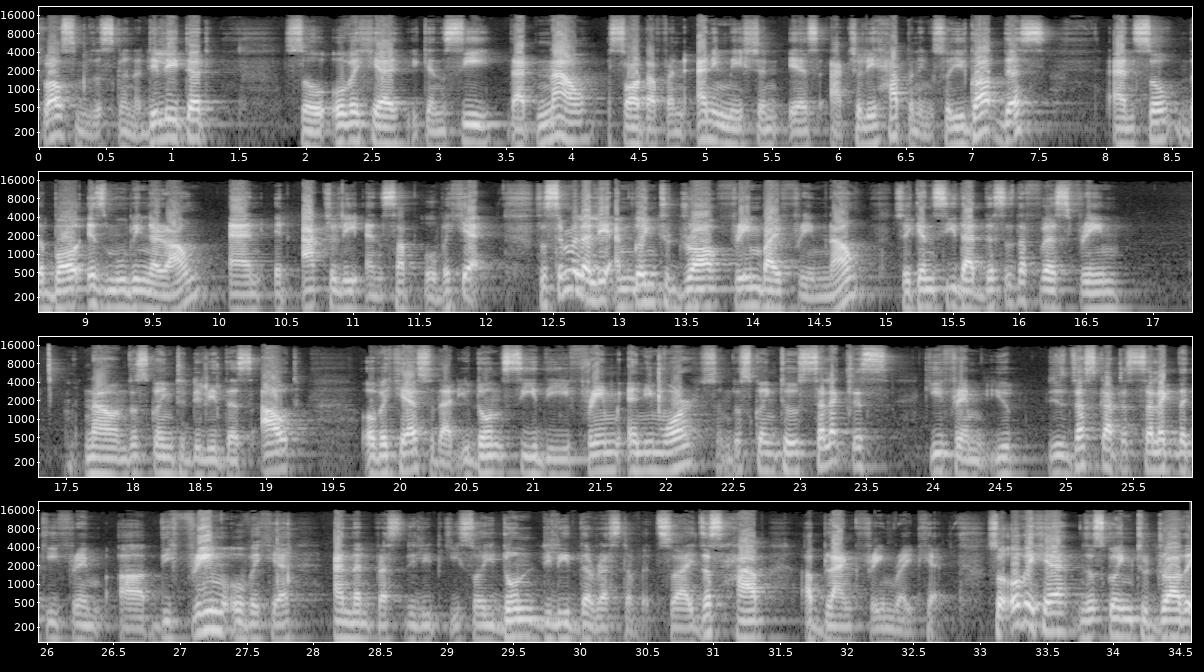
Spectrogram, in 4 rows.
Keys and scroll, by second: 21.8 ctrl+z.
